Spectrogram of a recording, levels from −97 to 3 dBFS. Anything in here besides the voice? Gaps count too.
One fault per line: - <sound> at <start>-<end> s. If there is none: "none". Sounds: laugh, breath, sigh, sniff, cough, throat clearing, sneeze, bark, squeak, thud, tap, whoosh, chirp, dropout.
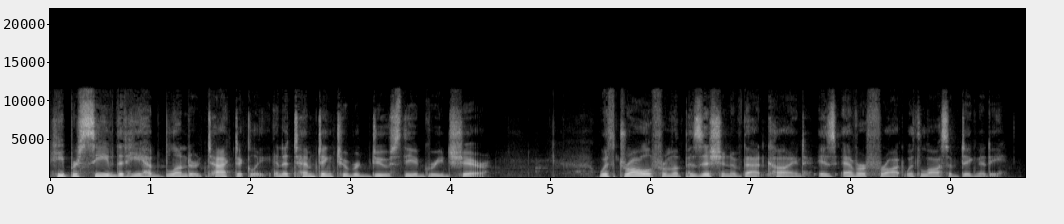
none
